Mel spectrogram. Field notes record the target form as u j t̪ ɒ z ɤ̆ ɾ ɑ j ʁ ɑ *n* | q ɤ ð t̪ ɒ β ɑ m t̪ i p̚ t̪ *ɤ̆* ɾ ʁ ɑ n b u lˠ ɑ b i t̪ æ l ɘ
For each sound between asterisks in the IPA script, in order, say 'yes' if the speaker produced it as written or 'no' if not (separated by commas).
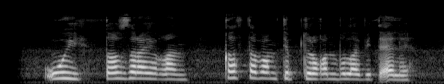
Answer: yes, no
